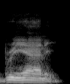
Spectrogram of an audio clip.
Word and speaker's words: Biryani: here either body and Biryani right that's the pronunciation pronunciation idea or body breyani it's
